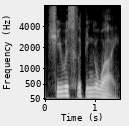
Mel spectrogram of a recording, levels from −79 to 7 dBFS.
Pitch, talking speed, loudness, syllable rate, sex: 120 Hz, 160 wpm, -14 LUFS, 4.3 syllables/s, female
